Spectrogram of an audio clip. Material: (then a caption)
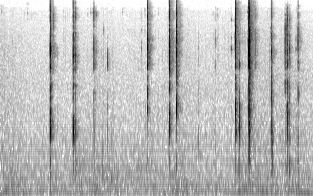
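Plastic laminate. A small, flexible, filled green printed plastic-laminate tea sachet, held in both hands, is crinkled and tapped with the fingertips. It makes a quick series of sharp, dry, bright crinkling clicks that die away almost instantly, with no low end beneath them.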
